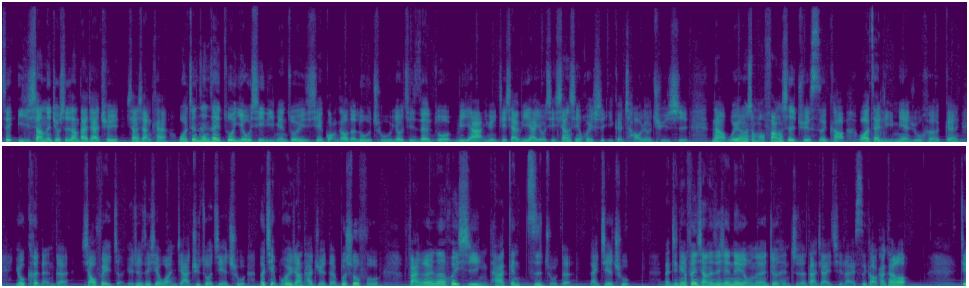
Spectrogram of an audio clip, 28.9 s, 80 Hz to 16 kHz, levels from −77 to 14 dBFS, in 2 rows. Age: 20-39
